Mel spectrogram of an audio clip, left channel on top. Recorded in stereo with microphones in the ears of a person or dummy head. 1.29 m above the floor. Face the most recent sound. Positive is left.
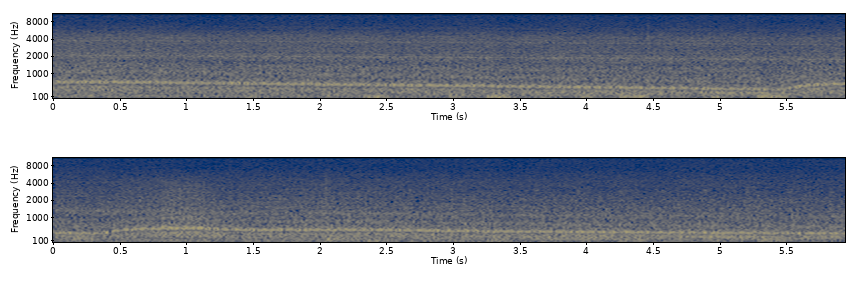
No sound to turn to.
